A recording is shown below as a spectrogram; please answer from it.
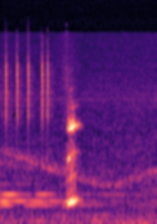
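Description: Smartphone keyboard typing: a quick run of light taps, then a short upward-sweeping blip about a second in as the text message sends. A low sustained music drone sounds underneath.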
